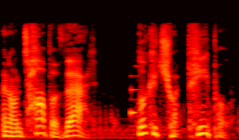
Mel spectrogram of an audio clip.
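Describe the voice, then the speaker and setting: An actor playing a stern, righteous duke in a video game, speaking in a firm, measured way. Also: male voice, medium pitch, sing-song, a bit bright. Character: stern, principled male duke running a prison fortress. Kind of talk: dramatic video game voice acting.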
